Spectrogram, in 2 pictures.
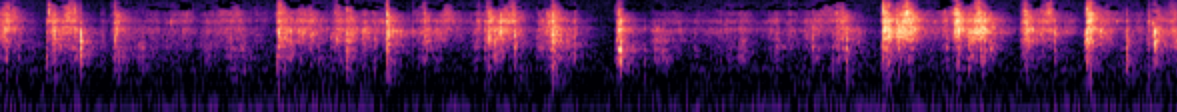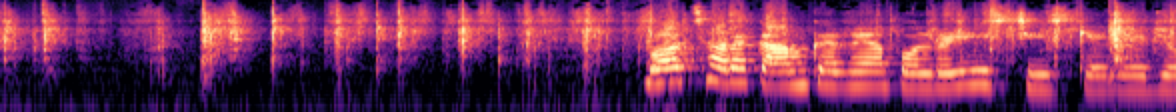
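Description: Playing cards riffle and flick as they are shuffled close by.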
